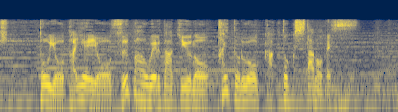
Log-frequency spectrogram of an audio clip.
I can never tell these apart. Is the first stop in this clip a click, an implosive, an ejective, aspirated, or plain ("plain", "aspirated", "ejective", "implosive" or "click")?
plain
